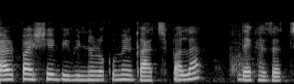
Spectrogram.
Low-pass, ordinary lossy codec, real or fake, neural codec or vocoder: 7.2 kHz; none; fake; vocoder, 22.05 kHz, 80 mel bands, HiFi-GAN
